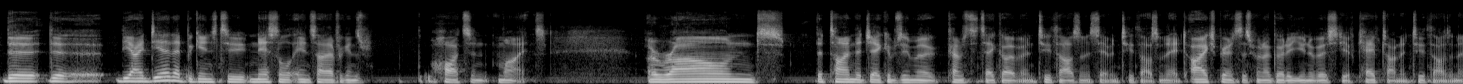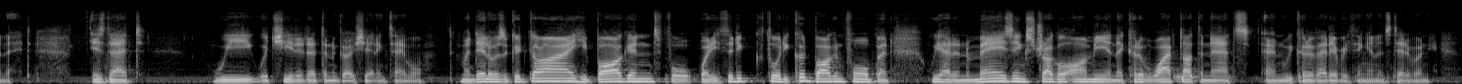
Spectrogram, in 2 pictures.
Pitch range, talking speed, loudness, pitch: 100-130 Hz, 205 wpm, -21 LUFS, 110 Hz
